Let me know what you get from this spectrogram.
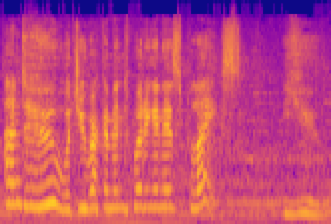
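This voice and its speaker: Stern, doubting witch, high and extremely sharp-edged, light music behind. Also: lively intonation, moderate pace. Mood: stern, worried. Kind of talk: audio drama acting.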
